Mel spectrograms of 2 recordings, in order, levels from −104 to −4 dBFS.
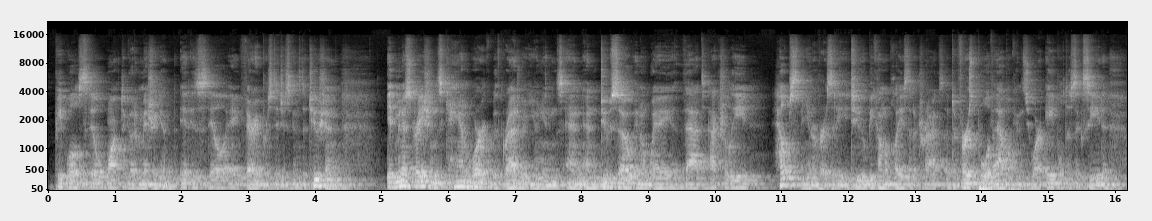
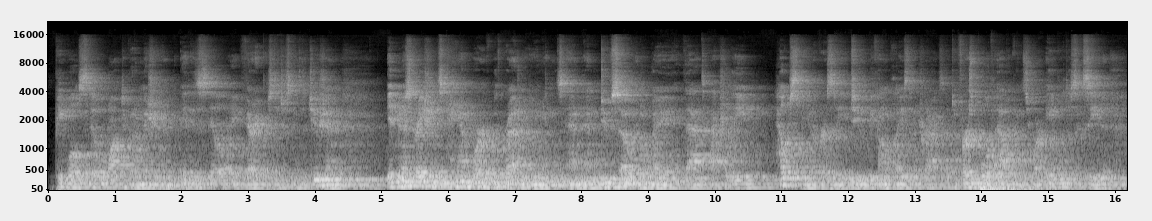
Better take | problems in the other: first | room echo; strong; dies away in 2.2 s; slight in the first // off-mic speech; far; somewhat distant in the first

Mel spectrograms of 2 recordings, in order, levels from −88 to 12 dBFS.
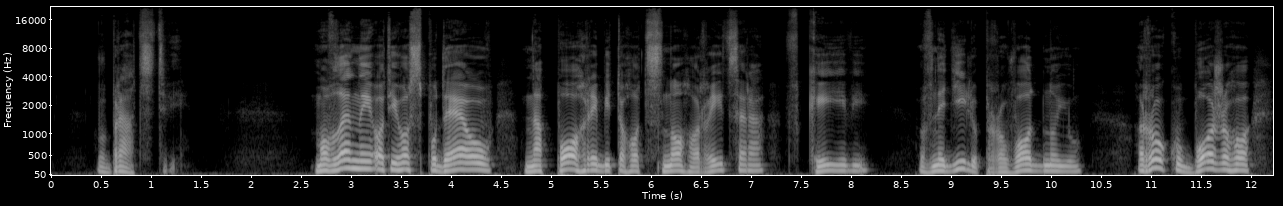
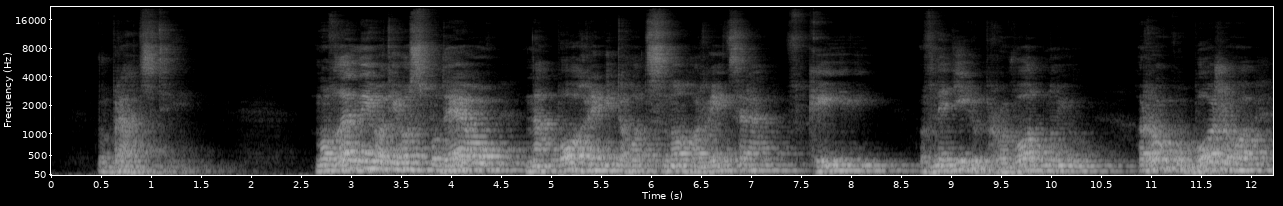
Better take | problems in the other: first | off-mic speech; far // room echo; noticeable; dies away in 1 s

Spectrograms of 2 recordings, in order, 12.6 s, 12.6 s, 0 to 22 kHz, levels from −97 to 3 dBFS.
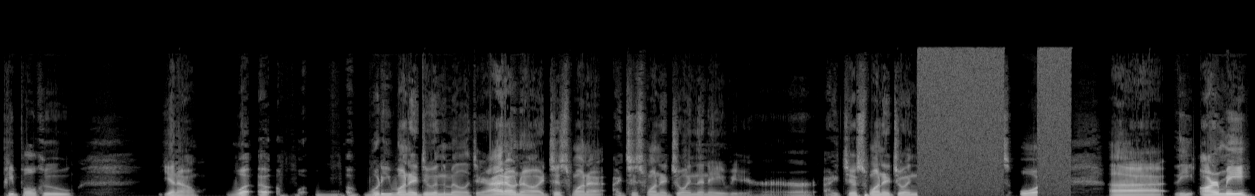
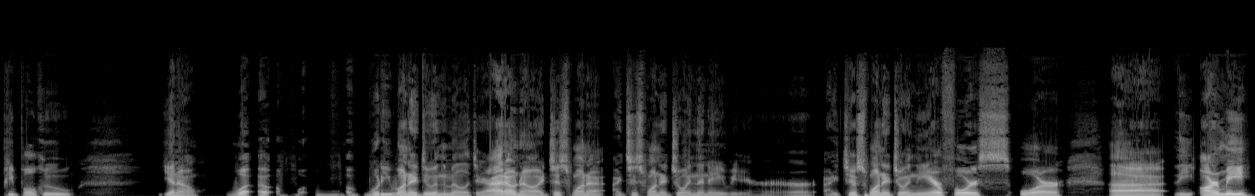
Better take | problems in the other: second | audio cutting out; filled with static; at 9 s for 1 s and at 10 s

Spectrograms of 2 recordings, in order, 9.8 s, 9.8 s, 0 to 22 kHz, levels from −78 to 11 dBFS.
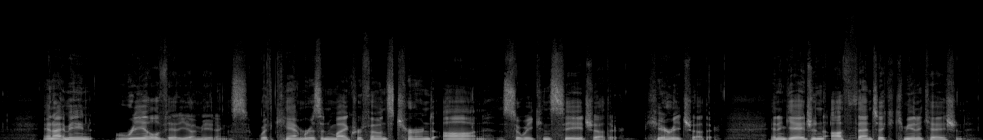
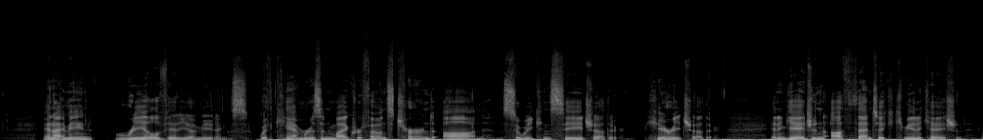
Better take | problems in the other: first | low rumble; noticeable; from 2.5 to 5.5 s and from 7 s on; 15 dB below the speech

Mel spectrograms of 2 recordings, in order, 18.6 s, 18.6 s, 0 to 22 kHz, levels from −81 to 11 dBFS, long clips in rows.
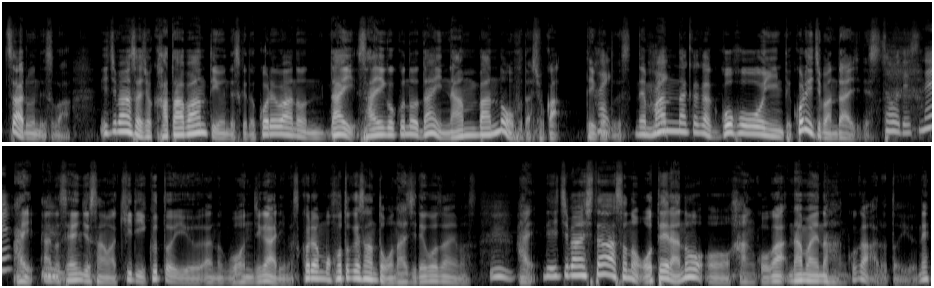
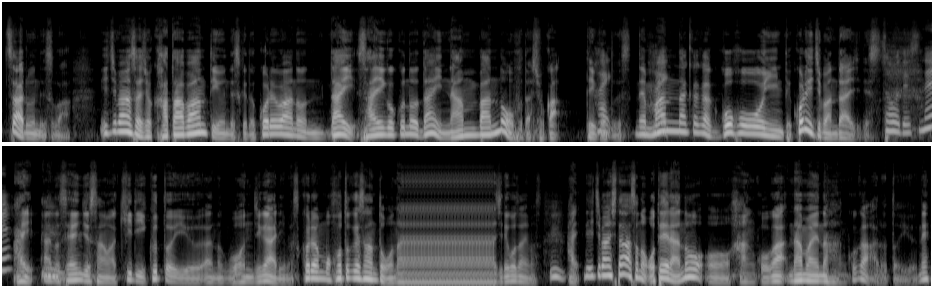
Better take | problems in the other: first | audio freezing; at 13 s for 1 s

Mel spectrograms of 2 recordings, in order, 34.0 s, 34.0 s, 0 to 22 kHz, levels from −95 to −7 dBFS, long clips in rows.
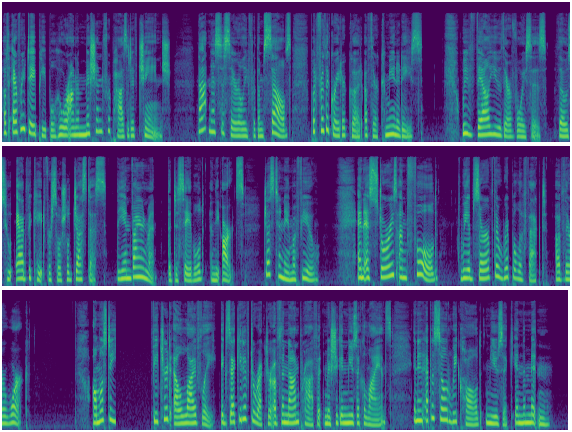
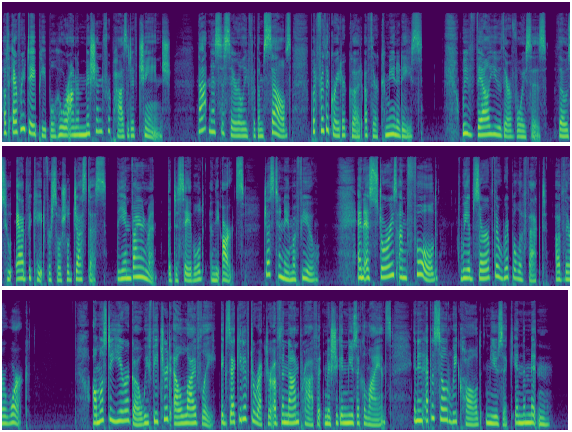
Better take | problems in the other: second | audio cutting out; at 25 s for 0.5 s

